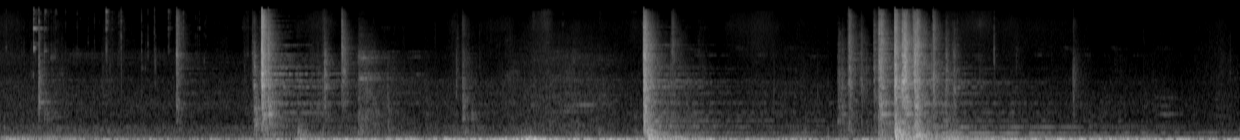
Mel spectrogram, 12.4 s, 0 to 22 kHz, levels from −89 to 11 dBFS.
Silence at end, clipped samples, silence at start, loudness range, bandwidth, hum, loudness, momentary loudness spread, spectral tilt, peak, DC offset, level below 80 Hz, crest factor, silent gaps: 0 s; under 0.1%; 0 s; 11 LU; 16.5 kHz; none; -29 LUFS; 26 LU; -2.5 dB/octave; -2 dBFS; under 0.1%; -36 dBFS; 28 dB; none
